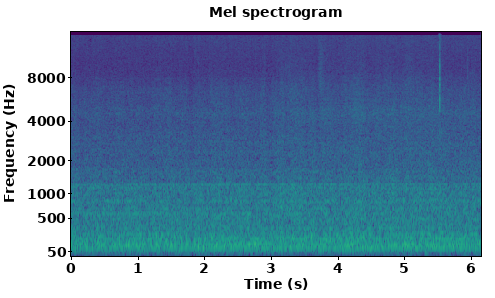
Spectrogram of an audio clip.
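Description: Steady, low road and engine noise heard inside the cabin of a moving car.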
